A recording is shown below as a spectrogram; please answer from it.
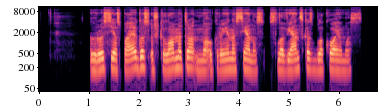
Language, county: Lithuanian, Kaunas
